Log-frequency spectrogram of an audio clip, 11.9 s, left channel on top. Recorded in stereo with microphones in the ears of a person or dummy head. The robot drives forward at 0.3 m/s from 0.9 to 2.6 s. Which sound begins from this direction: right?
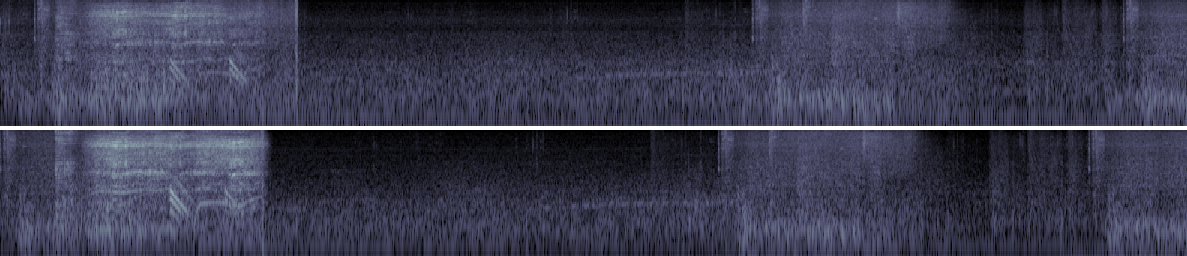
A dropped coin, at 0.5 s.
